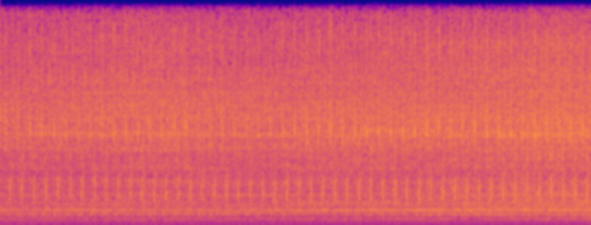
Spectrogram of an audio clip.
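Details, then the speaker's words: Chery Amulet engine at idle: a sharp, even tick about three per second over a steady idle. Mechanic suspects a hydraulic lifter and plans to replace it; the knock was cured elsewhere by fitting new lifters squeezed out before installing. "Я думаю, это гидрокомпенсатор. Будем менять гидрокомпенсатор."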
